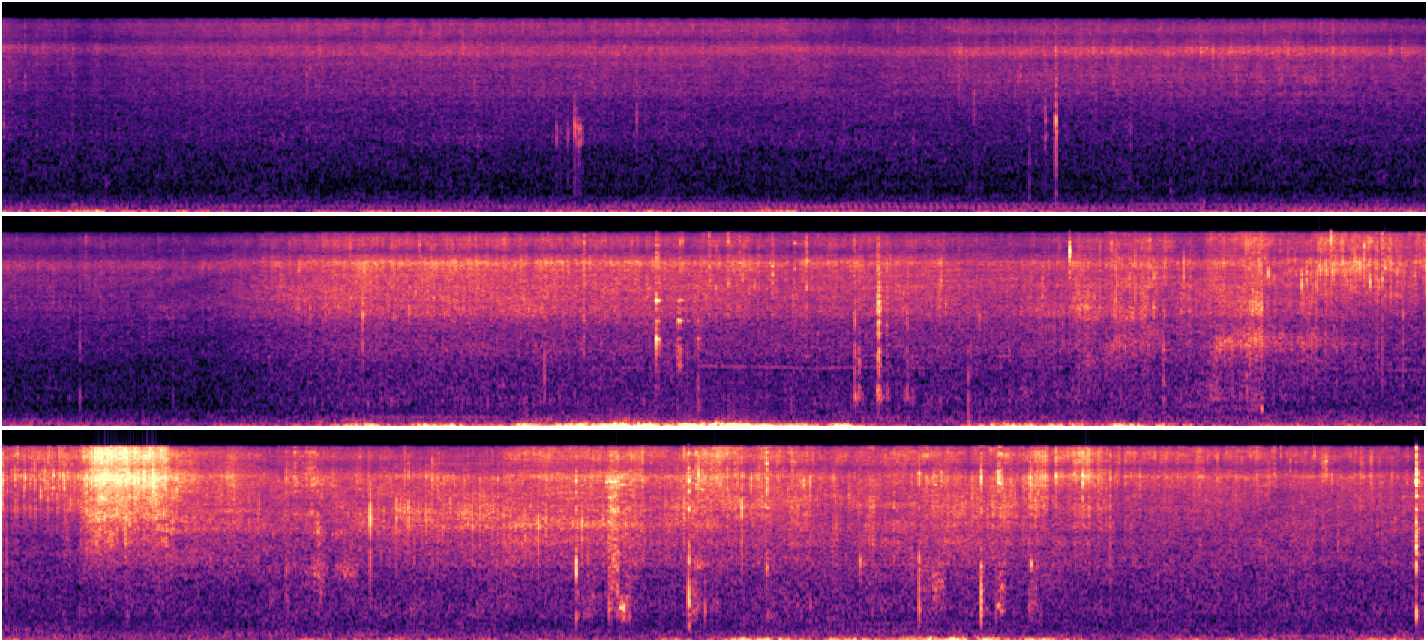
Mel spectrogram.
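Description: Chopped vegetables and a hamburger patty frying in a pan on a Trangia camping stove. The sizzle starts about eleven seconds in and keeps going, with scattered clicks from the pan and utensils.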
